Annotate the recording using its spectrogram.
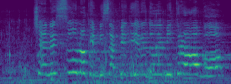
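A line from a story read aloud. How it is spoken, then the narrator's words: Young dolphin attempting shout. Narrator (Italian): provò a gridare il giovane delfino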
